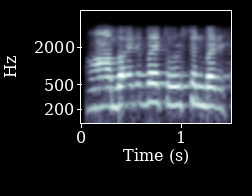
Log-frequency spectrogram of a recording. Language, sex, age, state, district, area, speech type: Kannada, female, 60+, Karnataka, Belgaum, rural, conversation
